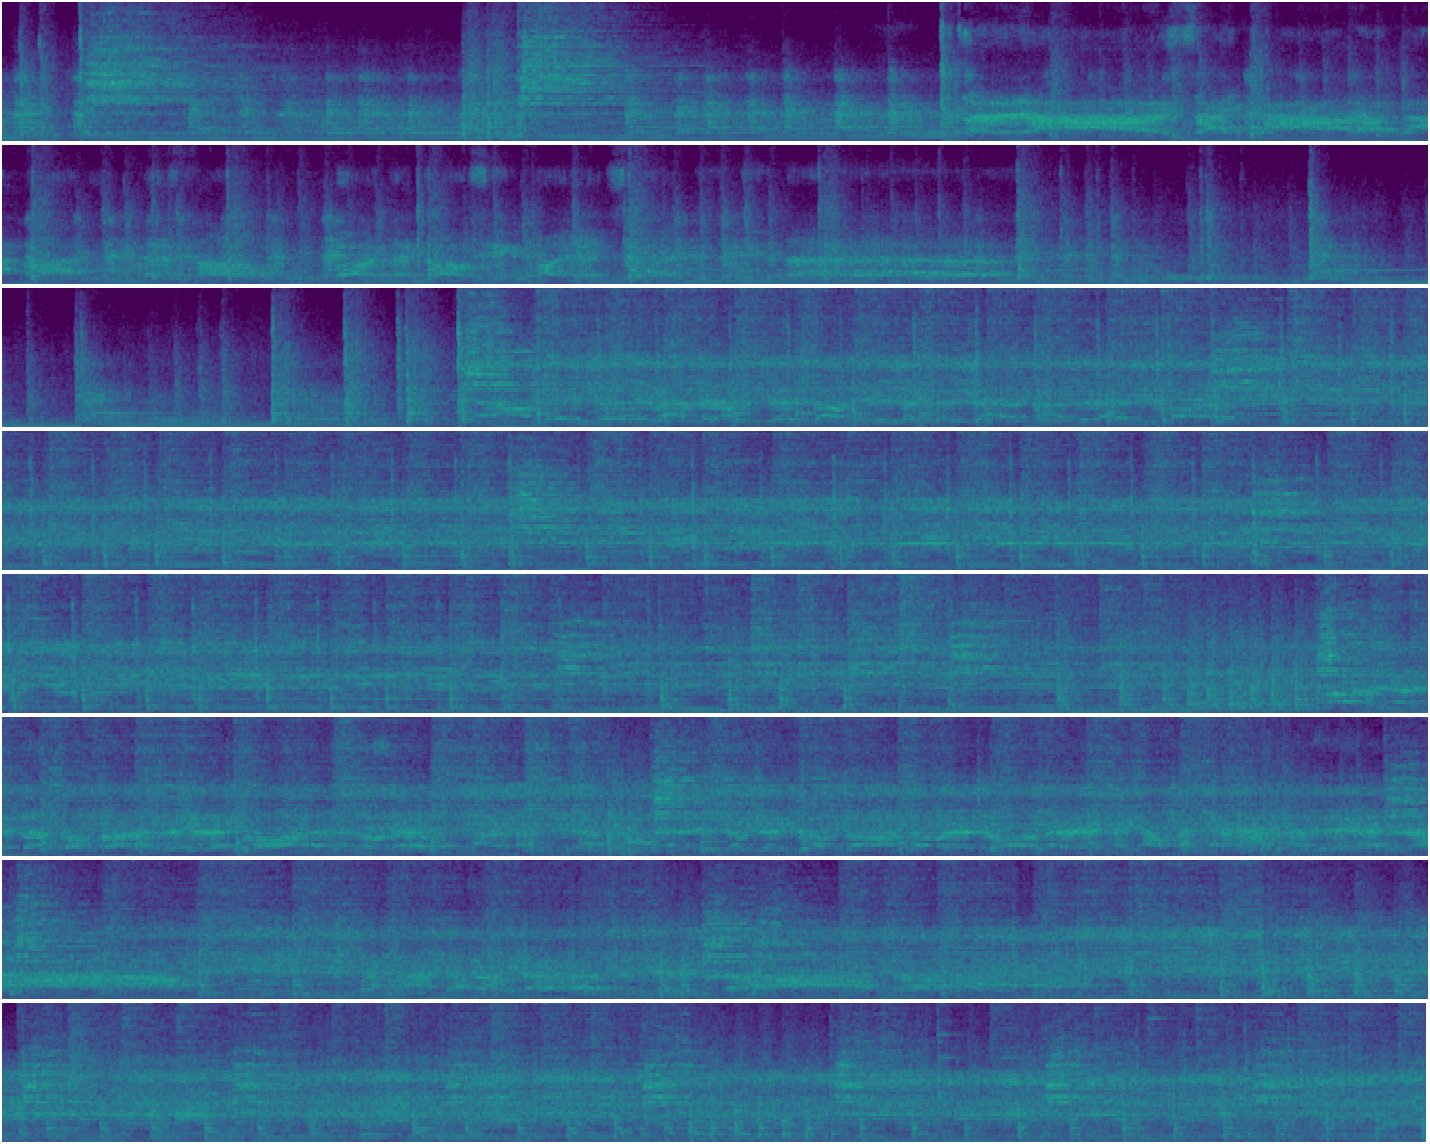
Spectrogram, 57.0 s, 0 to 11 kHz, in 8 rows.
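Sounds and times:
heavy rock band playing: 0:00.0 - 0:57.0
woman singing into a microphone: 0:04.7 - 0:12.3, 0:16.6 - 0:20.5, 0:35.1 - 0:48.3.

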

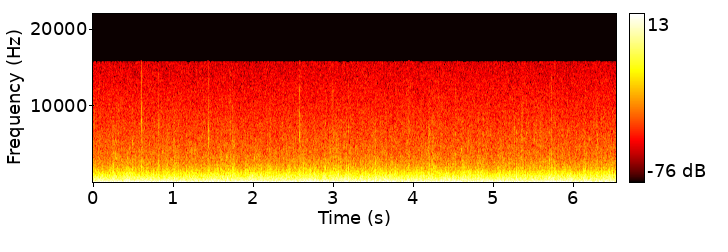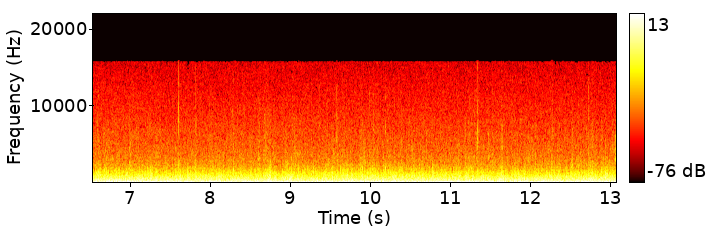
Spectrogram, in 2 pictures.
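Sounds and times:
fire crackles: 0:00.0 - 0:13.0
wood fire rushing rumble: 0:00.0 - 0:13.0.

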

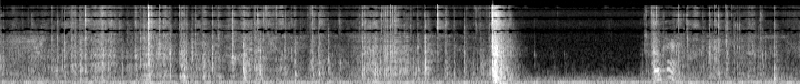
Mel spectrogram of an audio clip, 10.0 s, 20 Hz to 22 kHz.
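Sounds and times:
packaging crinkling and rustling: 0:00.0 - 0:06.2, 0:08.4 - 0:10.0.

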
